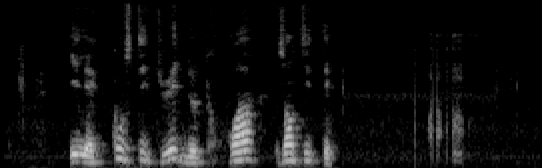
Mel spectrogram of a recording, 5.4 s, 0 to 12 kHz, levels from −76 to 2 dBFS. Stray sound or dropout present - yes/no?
yes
